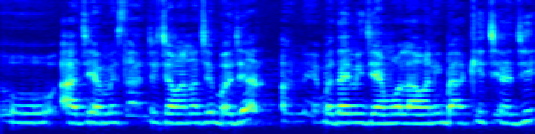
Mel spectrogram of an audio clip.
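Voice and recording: A woman's fairly high voice, slightly mellow in tone, at a moderate pace with ordinary pitch variation.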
